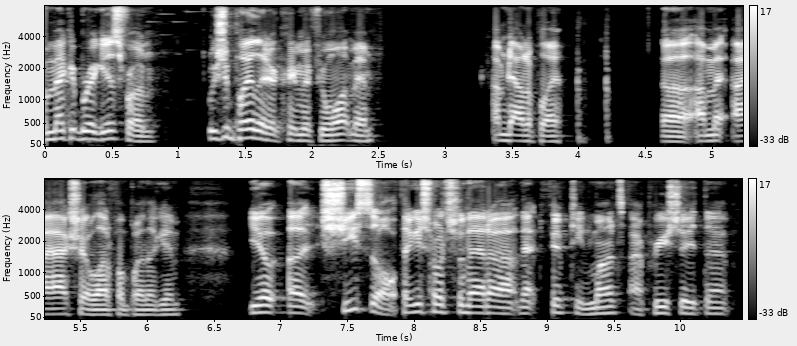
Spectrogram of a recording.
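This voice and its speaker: A man in his thirties chatting casually on a livestream, rambling and filling his talk with "man" and "you know". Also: mid-range voice. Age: 30s. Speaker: livestreamer reading chat. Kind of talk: casual stream chat.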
